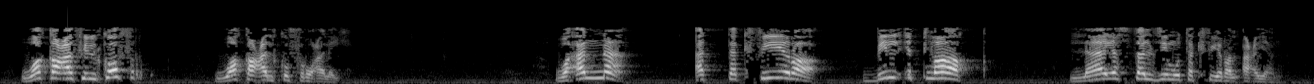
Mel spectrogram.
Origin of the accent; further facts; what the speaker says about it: Egypt; accent: Egyptian; على لهجتنا المصرية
